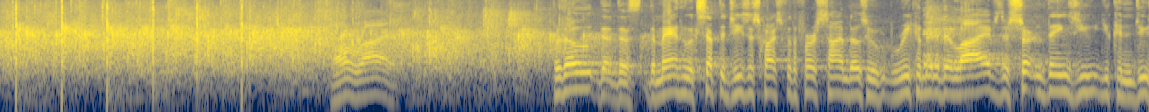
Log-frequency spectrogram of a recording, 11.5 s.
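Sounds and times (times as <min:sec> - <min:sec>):
church congregation clapping during a service: 0:00.0 - 0:07.2
speech: 0:03.4 - 0:04.1, 0:05.5 - 0:11.4.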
